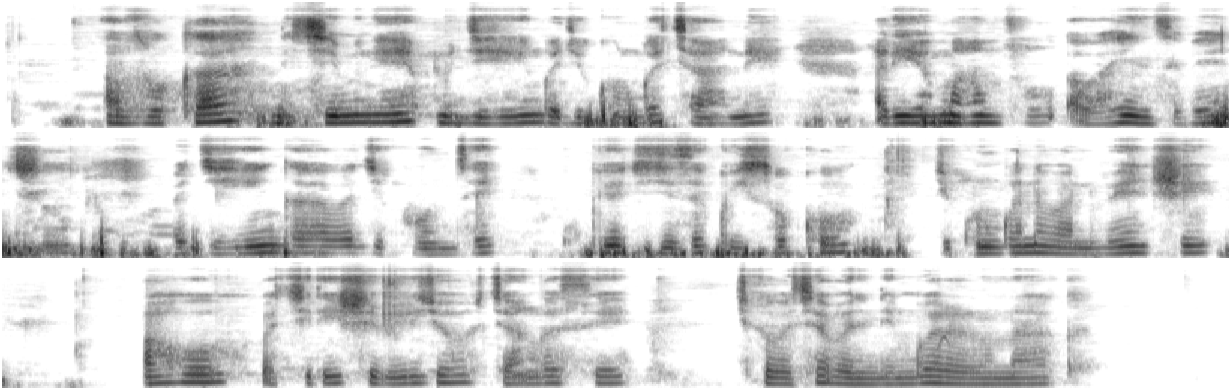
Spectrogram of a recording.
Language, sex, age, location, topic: Kinyarwanda, female, 18-24, Kigali, agriculture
